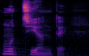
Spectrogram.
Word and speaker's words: মুচ্যন্তে: এরপর মুচ ইয়ন্তে, তো আমরা একসাথে উচ্চারণ করব মুচ্যন্তে।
